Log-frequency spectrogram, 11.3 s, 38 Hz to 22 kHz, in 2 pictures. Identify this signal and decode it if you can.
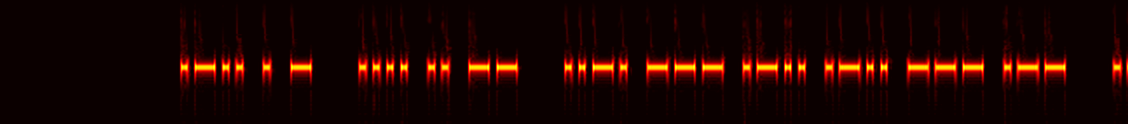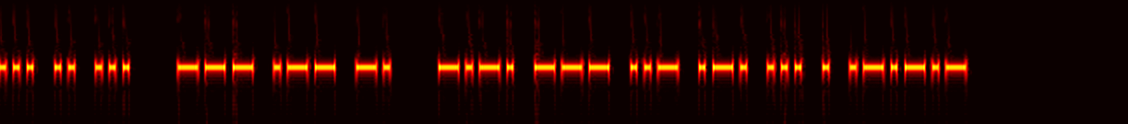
Morse code, heard as a keyed tone, about 36 wpm, 700 Hz. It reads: LET HIM FOLLOW HIS OWN COURSE.
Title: Sentences from Top 1000 Words - Review Part 1 - 35wpm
